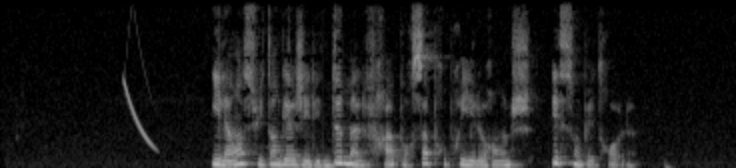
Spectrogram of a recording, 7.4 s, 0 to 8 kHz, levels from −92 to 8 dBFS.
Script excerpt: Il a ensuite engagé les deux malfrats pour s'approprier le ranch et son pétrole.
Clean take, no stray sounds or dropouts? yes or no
no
